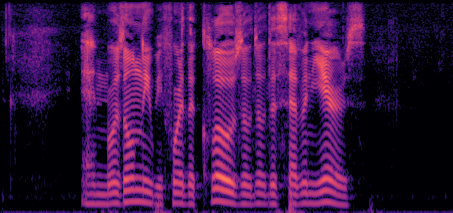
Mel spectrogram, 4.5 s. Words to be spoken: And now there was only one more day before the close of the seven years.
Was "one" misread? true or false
true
